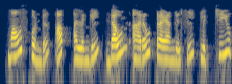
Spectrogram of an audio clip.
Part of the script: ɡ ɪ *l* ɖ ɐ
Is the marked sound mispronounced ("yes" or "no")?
no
